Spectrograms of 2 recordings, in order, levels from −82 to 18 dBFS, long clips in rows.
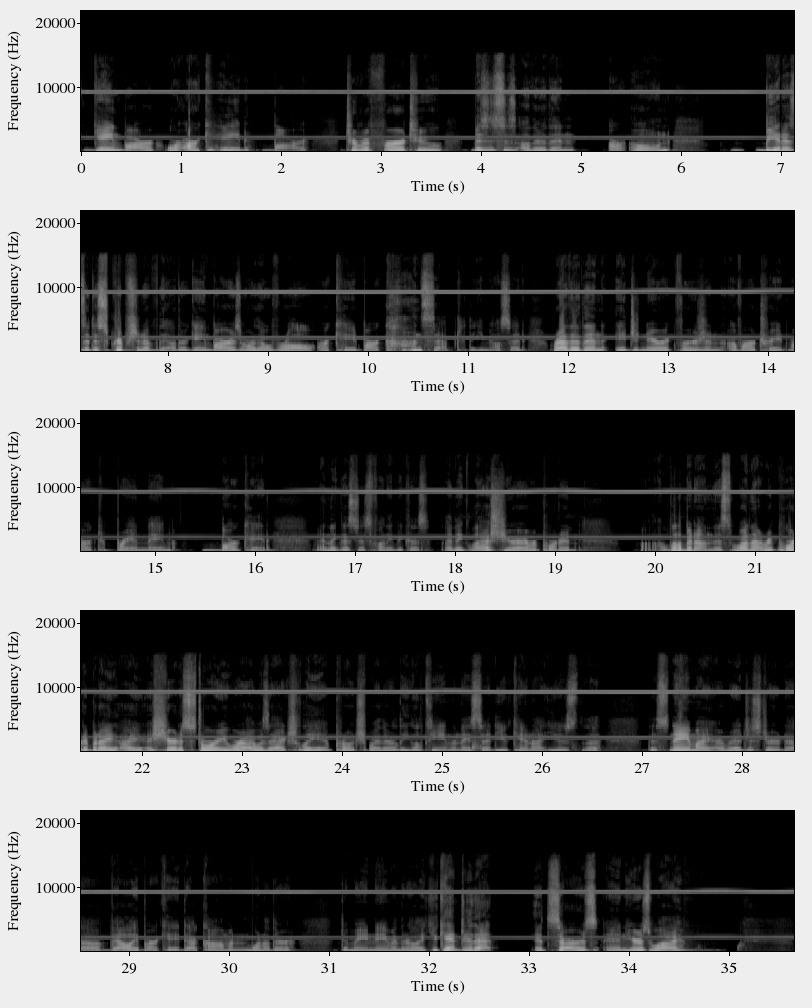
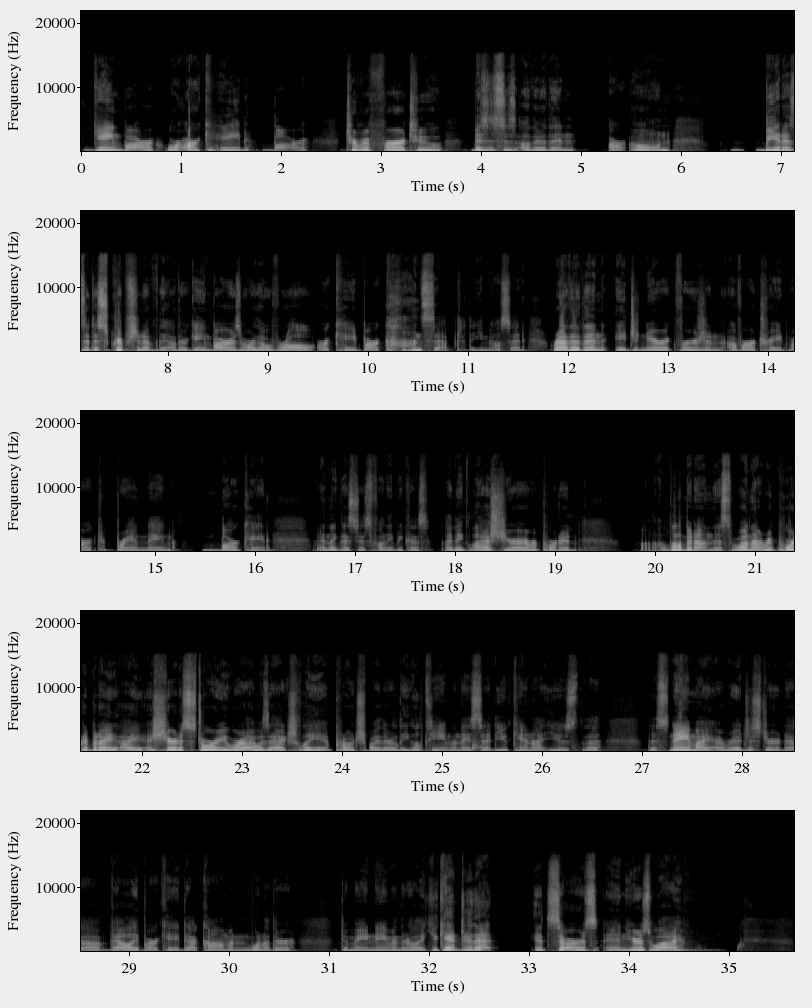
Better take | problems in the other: second | high-pitched whine; noticeable; throughout; 9.5 kHz, 10 dB below the speech

